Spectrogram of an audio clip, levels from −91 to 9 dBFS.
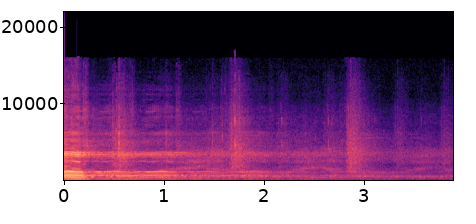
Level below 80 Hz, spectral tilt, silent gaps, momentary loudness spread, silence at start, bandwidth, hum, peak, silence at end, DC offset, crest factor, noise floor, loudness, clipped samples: -60 dBFS; -1.5 dB/octave; none; 19 LU; 0 s; 16.5 kHz; none; 0 dBFS; 0 s; under 0.1%; 18 dB; -36 dBFS; -18 LUFS; under 0.1%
